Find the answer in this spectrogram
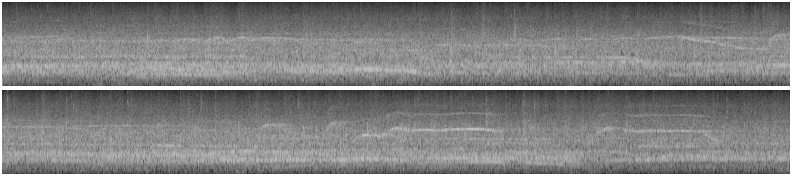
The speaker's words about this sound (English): They're all applauding the crowd.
